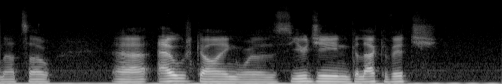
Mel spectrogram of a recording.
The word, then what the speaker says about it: Galekovic: Like, I pronounced his name wrong the whole time. I only realised when Emil Heskey clattered into him on this first day of the A-League season that his name is Galekovic, not Kalkovic.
